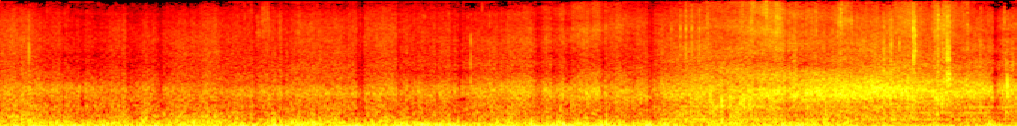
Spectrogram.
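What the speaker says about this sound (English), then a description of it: "finding a pretty good wind right now." Heavy wind buffets the microphone while riding an ET Max electric vehicle outdoors, a loud constant roaring rumble throughout with no talking.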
